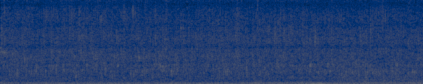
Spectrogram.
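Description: Faint, steady trickle of running water from a garden pond.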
